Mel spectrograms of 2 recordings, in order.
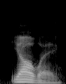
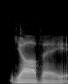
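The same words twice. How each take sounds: First: The name is pronounced the English way. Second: The name is pronounced the German way.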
